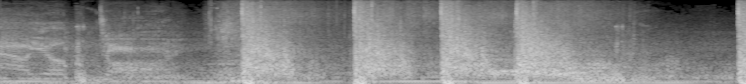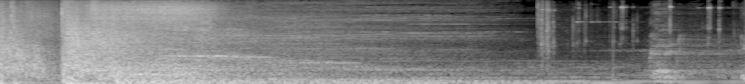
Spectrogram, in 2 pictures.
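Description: Gunshots in the video game Alan Wake: several sharp, loud booming reports fired in an uneven sequence, each trailing off into a rumbling echo, followed by quieter scattered metallic clinks.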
